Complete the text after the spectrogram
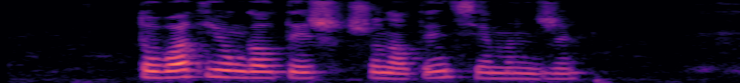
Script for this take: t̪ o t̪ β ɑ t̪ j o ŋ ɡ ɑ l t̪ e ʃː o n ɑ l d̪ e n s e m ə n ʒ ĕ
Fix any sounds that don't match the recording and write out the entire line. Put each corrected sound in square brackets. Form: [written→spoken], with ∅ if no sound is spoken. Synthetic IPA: t̪ o [t̪→∅] β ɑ t̪ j o ŋ ɡ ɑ l t̪ e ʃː o n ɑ l [d̪→t̪] e n s e m ə n ʒ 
